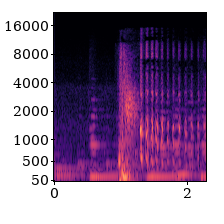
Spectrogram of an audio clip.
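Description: A single loud whack sound effect, sweeping quickly down in pitch, about halfway through, over background music with an even ticking beat and bass line.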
